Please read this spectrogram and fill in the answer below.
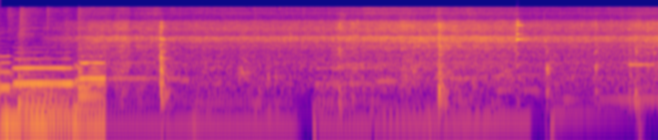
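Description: Background music stops about a second in. Then chopped tomatoes, onions and curry leaves sizzle in oil in a steel kadhai, stirred with a slotted steel spatula that clinks against the pan a few times.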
